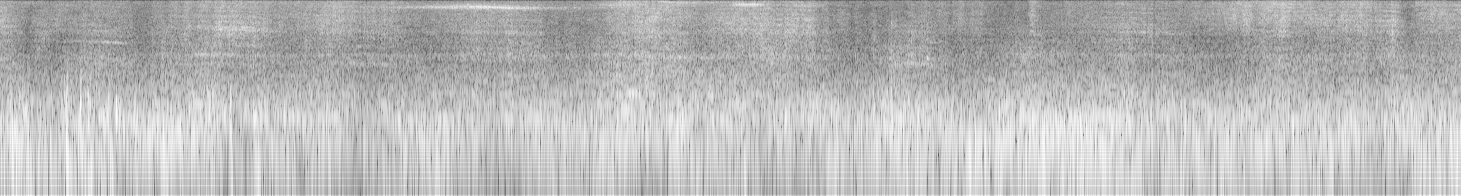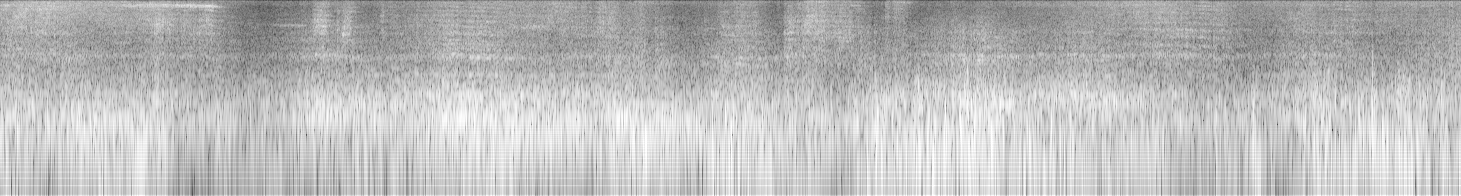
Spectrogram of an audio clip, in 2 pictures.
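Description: A double-stack intermodal freight train rolling past close by: a steady rumble and clatter of loaded well cars on the rails, with high wheel squeals coming and going.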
